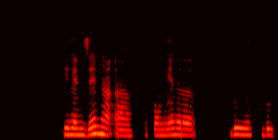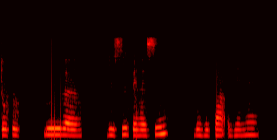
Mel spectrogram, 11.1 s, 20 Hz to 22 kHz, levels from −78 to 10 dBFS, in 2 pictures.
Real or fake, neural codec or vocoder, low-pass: real; none; 7.2 kHz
